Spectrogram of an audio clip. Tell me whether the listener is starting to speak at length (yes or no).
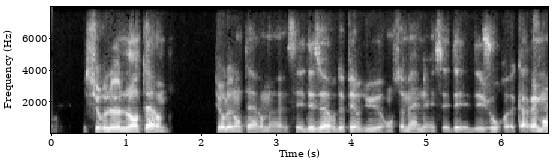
no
